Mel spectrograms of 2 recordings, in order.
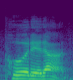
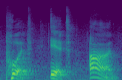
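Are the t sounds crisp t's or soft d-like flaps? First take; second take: d-like flaps; crisp t's. First: The t sounds are soft, like a quick d. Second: The t sounds are crisp, clearly released t's. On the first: This is ordinary everyday speech. The speaker calls it right. "we still render this as this D kind of sound" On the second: The speaker is being very clear or emphatic. The speaker calls it wrong. "It's not put it on, except if I'm trying to be very clear or emphasizing"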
